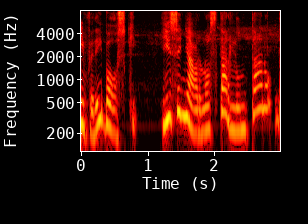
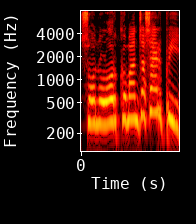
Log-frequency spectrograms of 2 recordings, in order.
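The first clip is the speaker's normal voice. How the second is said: huge booming ogre voice, yelled out; 2 semitones higher, 4 dB louder than usual. A narrator reading a story, the bunny shouting at a snake, shouting in a big voice. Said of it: "gli gridò con un vocione".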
